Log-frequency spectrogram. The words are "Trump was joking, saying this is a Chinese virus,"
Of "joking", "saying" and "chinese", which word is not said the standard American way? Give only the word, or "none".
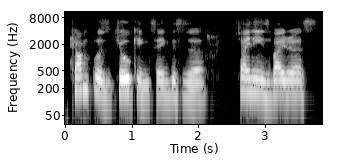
none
